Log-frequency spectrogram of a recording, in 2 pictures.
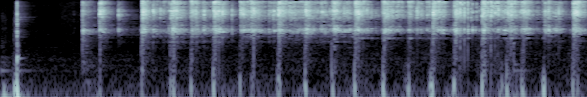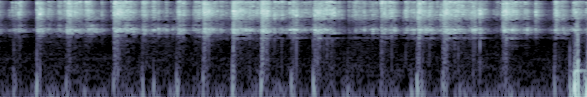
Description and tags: Sonicsnaps LBFR Serhat
france, labinquenais, rennes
